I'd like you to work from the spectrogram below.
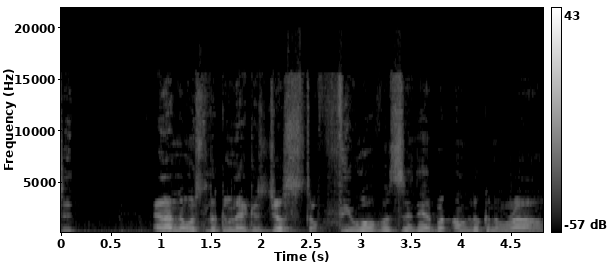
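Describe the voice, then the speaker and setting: Talking at a fairly quick pace with lively intonation, a man is heard amid audible room echo. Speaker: speaker, musician. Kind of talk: talk to audience. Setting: community meeting hall, streamed on Zoom. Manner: loud.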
